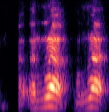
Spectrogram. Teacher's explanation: रा बोलने में जीभ एकदम बेलनाकार होकर लुंठित होती है आगे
